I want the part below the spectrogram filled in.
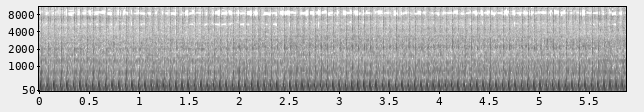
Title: G450X noisy while cold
